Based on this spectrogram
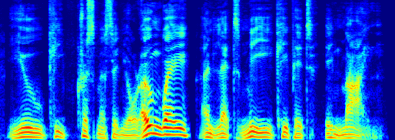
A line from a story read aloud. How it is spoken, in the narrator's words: Scrooge said sternly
